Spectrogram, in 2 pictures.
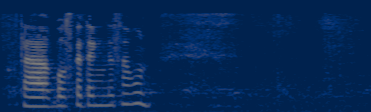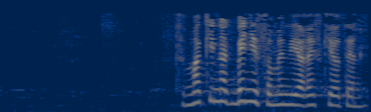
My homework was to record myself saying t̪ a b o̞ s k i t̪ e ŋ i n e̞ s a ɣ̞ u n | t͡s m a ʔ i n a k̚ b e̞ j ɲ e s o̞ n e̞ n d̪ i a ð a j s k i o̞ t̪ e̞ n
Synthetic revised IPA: t̪ a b o̞ s k a t̪ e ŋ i n e̞ s a ɣ̞ u n | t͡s m a k i n a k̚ b e̞ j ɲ e s o̞ m e̞ n d̪ i a ɣ a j s k i o̞ t̪ e̞ n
